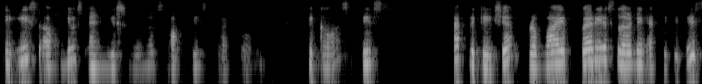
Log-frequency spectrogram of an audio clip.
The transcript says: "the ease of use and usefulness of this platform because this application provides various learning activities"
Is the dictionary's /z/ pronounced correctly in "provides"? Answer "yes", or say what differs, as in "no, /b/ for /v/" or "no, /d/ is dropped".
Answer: no, /z/ is dropped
